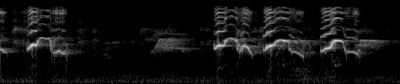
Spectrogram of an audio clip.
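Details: African grey parrot heard with a single curving note, a brief buzzy murmur, then three evenly spaced, loud, rise-and-fall syllables in quiet surroundings.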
